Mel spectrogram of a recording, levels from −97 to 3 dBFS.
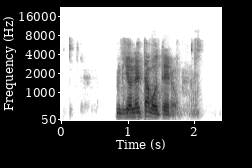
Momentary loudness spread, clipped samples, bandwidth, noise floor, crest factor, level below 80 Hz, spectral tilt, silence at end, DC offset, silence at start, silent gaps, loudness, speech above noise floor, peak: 15 LU; under 0.1%; 7.4 kHz; -66 dBFS; 18 dB; -64 dBFS; -5 dB/octave; 0.7 s; under 0.1%; 0.85 s; none; -16 LUFS; 50 dB; -2 dBFS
